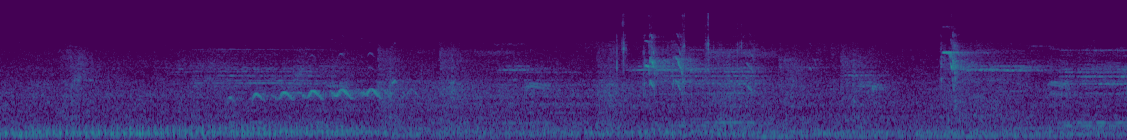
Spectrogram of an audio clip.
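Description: Birds calling, with a short warbling trill a couple of seconds in and sharper chirps later, over a low steady rumble.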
